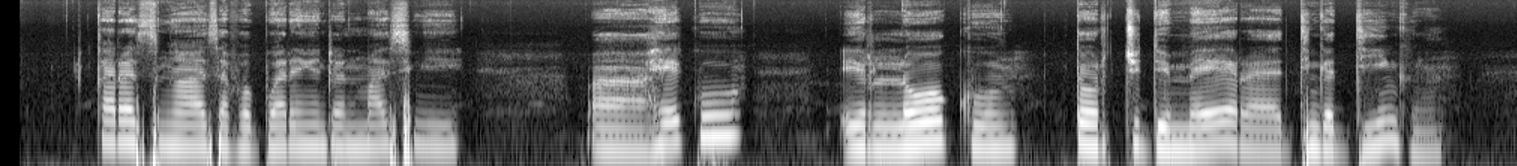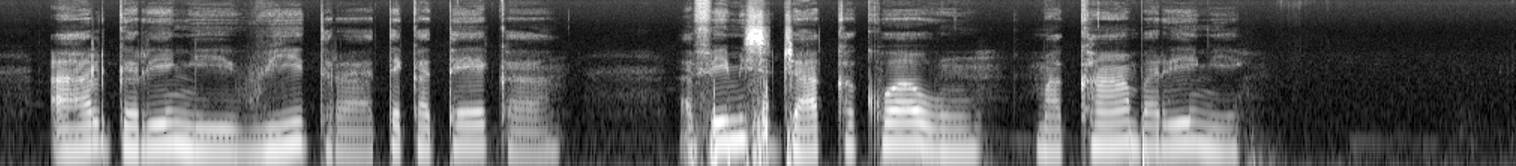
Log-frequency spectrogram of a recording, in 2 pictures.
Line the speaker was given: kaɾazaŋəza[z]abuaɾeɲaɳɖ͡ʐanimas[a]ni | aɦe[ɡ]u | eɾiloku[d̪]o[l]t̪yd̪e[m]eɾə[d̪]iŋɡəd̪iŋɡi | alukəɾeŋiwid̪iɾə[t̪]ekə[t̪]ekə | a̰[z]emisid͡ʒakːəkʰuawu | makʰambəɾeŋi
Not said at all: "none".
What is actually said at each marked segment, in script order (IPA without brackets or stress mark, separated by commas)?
v, i, k, t̪, ɾ, m, d̪, t̪, t̪, v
